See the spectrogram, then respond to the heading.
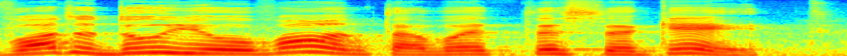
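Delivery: put-on Transylvanian-accented voice. A player breaking out accents during the session, Transylvanian accent. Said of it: "I can do Transylvanian".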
